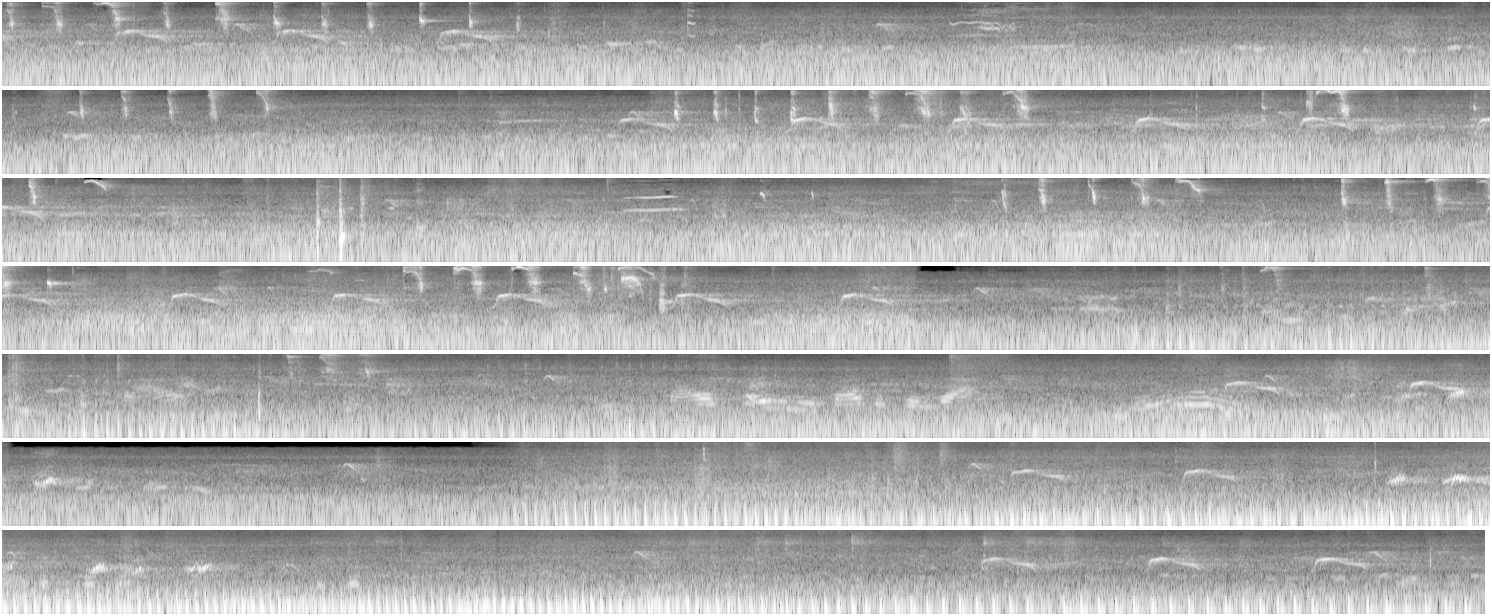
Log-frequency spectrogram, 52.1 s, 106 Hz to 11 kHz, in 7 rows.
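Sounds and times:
high chirping calls: 0:00.0 - 0:06.1, 0:07.6 - 0:09.3, 0:10.0 - 0:26.9, 0:28.4 - 0:33.5
steady low rumble: 0:00.0 - 0:37.2.

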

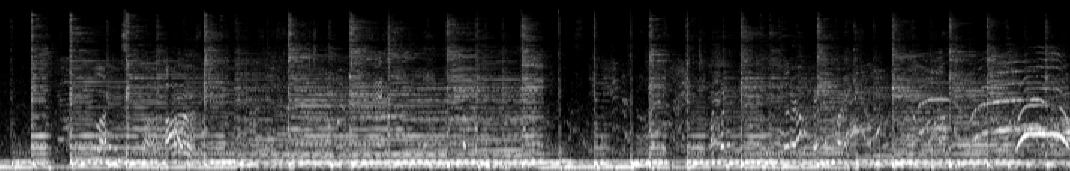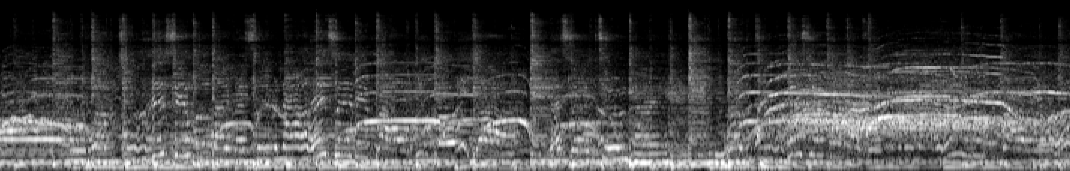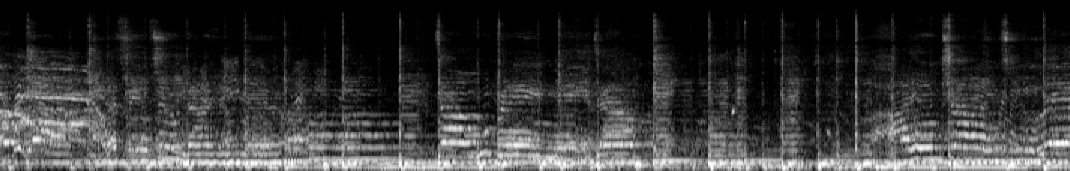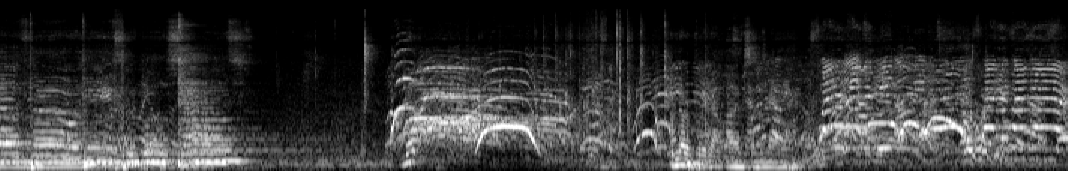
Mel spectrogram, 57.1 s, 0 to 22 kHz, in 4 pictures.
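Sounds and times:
acoustic guitar strumming: 0:00.0 - 0:47.6
people singing: 0:14.8 - 0:37.6, 0:40.2 - 0:46.4.

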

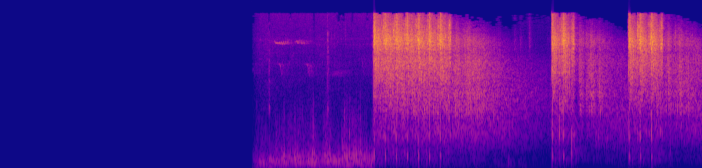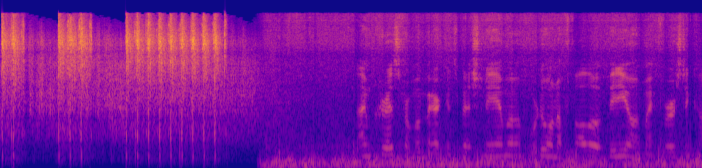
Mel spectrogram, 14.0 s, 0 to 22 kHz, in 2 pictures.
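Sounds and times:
suppressed rifle automatic bursts: 0:03.8 - 0:09.6.

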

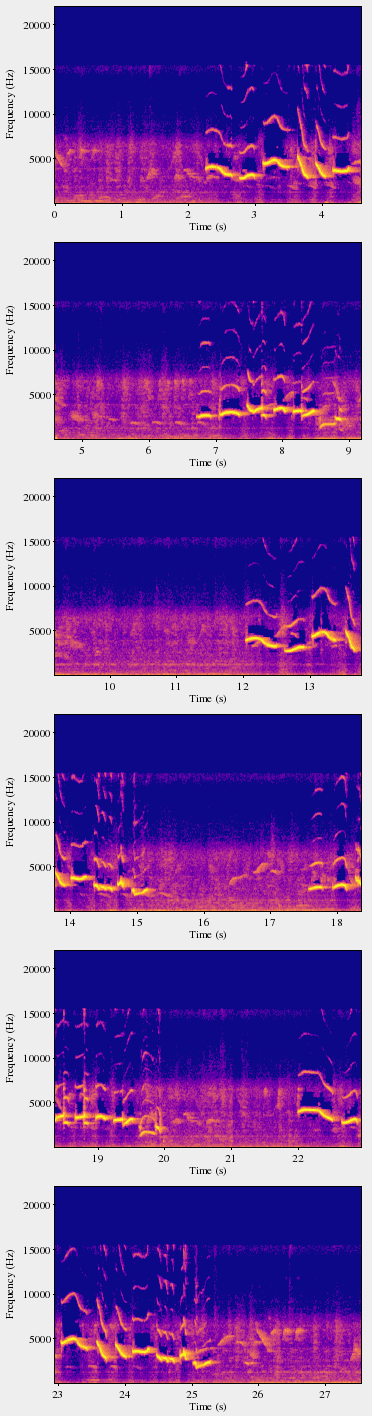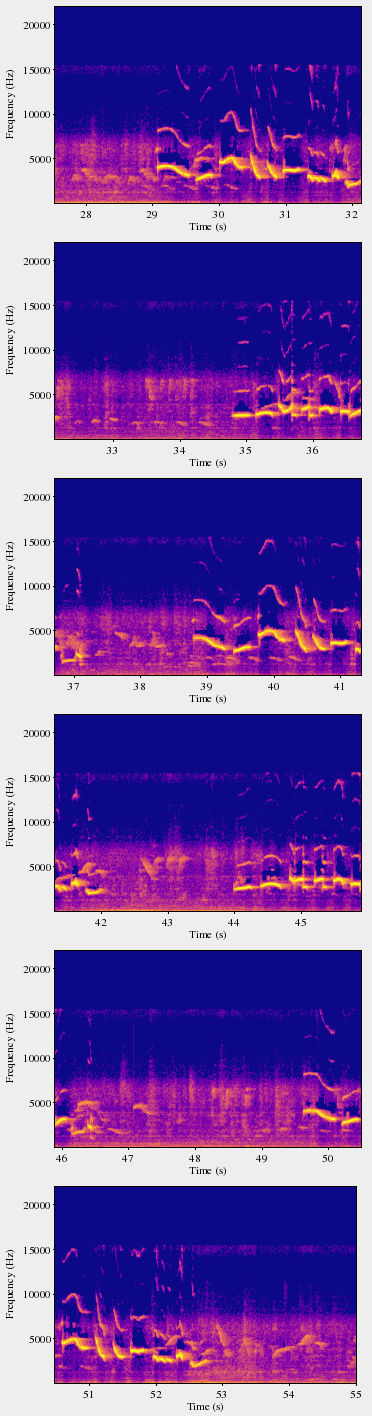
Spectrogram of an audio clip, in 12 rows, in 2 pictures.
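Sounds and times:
bird singing whistled phrases: 0:02.1 - 0:04.7, 0:06.6 - 0:09.2, 0:12.0 - 0:15.3, 0:17.6 - 0:20.0, 0:22.0 - 0:25.8, 0:28.8 - 0:33.1, 0:34.8 - 0:37.3, 0:38.7 - 0:42.2, 0:44.0 - 0:47.4, 0:49.6 - 0:53.0.

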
